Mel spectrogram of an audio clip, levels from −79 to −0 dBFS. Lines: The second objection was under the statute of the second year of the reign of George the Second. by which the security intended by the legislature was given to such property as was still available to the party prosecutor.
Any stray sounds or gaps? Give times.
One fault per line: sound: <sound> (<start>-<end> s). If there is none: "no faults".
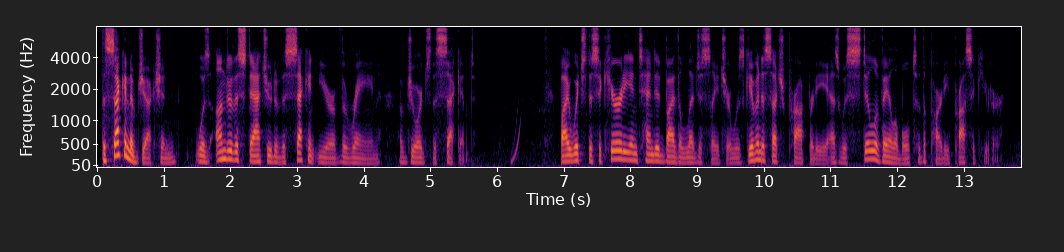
sound: chirp (6.2-6.4 s)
